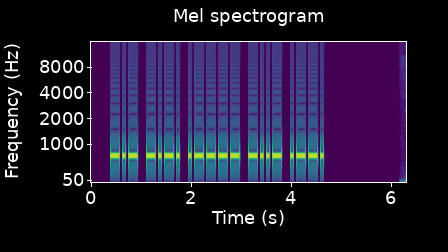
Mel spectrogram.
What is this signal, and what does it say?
Morse code, heard as a keyed tone, about 22 wpm, 700 Hz. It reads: KC1XP
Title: Speed Racing - USA Call Signs 20wpm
